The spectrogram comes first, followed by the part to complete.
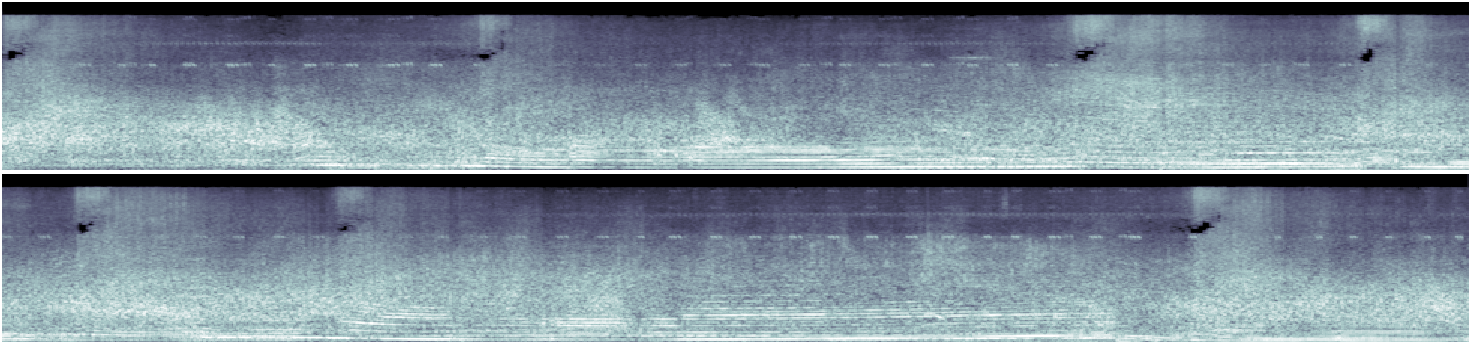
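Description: Cars at track speed driving through a corner and down the straight one after another, their engines revving with the pitch climbing and falling continuously, with tyre and road noise underneath.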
